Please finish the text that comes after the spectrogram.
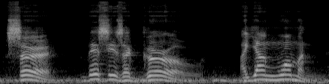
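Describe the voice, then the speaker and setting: An actor playing an earnest, troubled spaceship pilot in a 1950s radio drama, sounding strained and sometimes hesitant. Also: male voice, high-pitched, wildly swooping pitch, slow, exaggerated voice. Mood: pleading. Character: troubled, conscientious male spaceship dispatch pilot. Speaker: actor narrating and playing the lead. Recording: noisy remastered vintage radio broadcast.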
